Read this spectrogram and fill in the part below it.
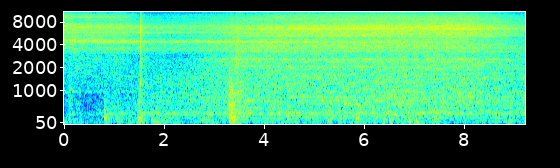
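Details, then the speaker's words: Homemade boost/vacuum leak tester pressurizing the intake with the engine off: steady high hiss of escaping air, couplers sprayed with soapy water; boost leak. "And right off the bat, you can already hear that it's leaking air over here somewhere."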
